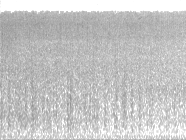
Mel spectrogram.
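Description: Rain weather in a GTA roleplay server game, an even, unbroken hiss of rainfall with a soft low rumble, faint and steady throughout with no other sounds.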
